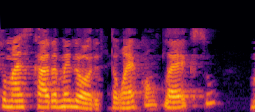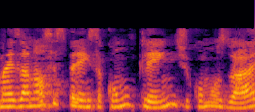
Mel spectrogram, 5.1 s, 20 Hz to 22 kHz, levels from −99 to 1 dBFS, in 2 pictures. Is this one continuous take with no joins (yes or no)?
no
